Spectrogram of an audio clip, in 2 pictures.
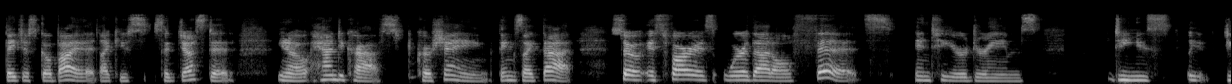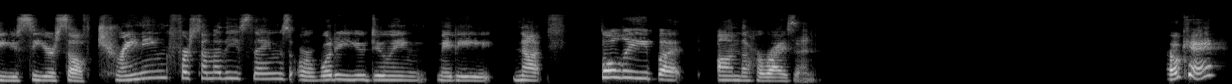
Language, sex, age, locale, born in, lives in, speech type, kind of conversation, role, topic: English, female, 55-59, en-US, United States, United States, conversation, podcast, host, How do your hopes and ambitions shape the way you plan for the future?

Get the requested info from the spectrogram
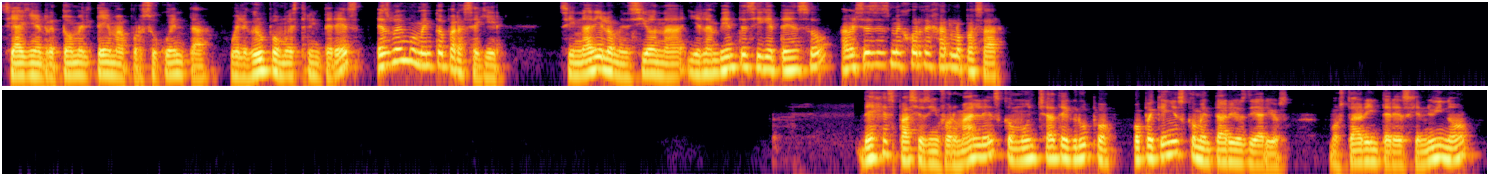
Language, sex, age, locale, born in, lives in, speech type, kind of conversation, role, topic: Spanish, male, 25-29, es-EC, Ecuador, Spain, read, expert-assistant, expert, ¿De qué manera poco convencional podríamos abordar los conflictos familiares para evitar los mismos malentendidos de siempre?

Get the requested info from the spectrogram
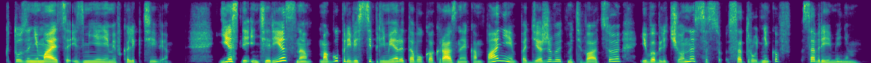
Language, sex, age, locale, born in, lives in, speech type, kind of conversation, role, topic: Russian, female, 40-44, ru-RU, Belarus, United States, read, expert-assistant, expert, Какими новыми способами можно вдохновлять людей заботиться о своём здоровье в современном мире?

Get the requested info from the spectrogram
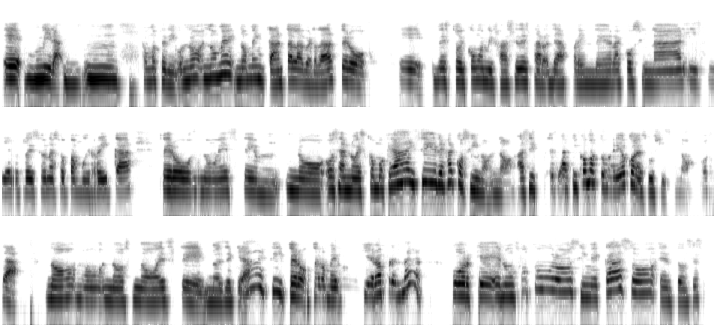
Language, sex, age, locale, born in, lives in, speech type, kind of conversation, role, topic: Spanish, female, 30-34, es-MX, Mexico, United States, conversation, unstructured, none, ¿Cuál es tu comida favorita y por qué te gusta tanto?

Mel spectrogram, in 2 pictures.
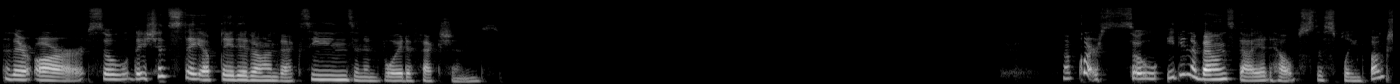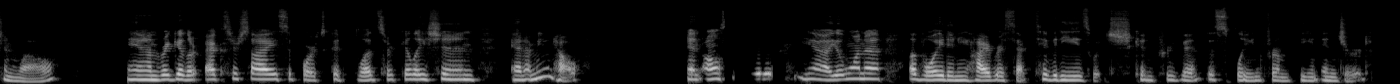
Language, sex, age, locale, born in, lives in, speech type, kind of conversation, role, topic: English, female, 45-49, en-US, United States, United States, read, expert-assistant, expert, What is the purpose of the spleen?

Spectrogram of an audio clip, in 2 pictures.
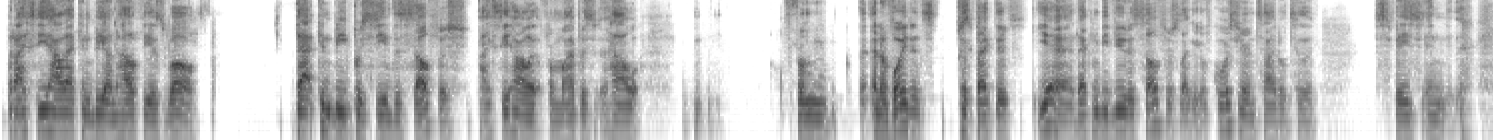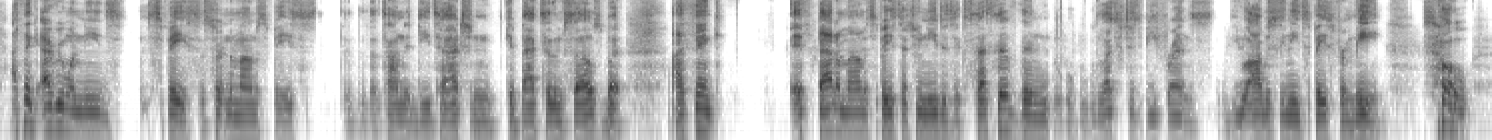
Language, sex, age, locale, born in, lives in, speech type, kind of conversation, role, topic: English, male, 30-34, en-US, United States, United States, conversation, unstructured, none, How can learning about our attachment styles help us build healthier relationships?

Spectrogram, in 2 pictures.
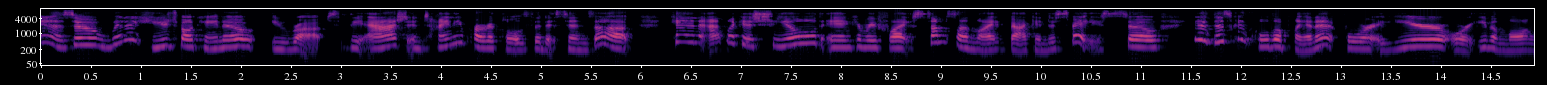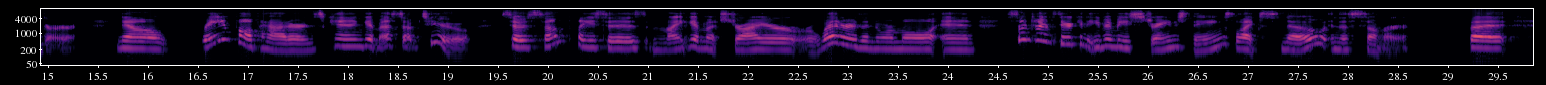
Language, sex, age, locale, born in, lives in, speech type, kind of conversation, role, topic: English, female, 45-49, en-US, United States, United States, read, expert-assistant, expert, Why does the sky appear blue during the day?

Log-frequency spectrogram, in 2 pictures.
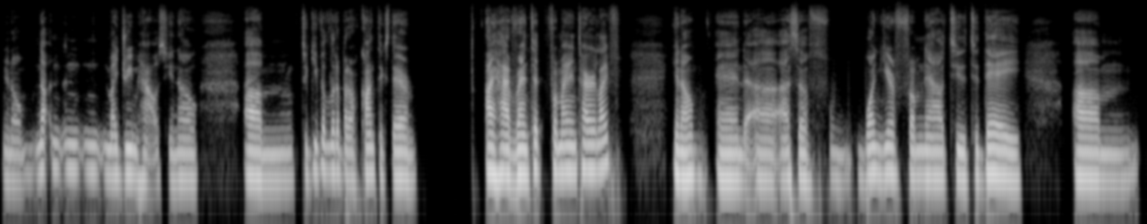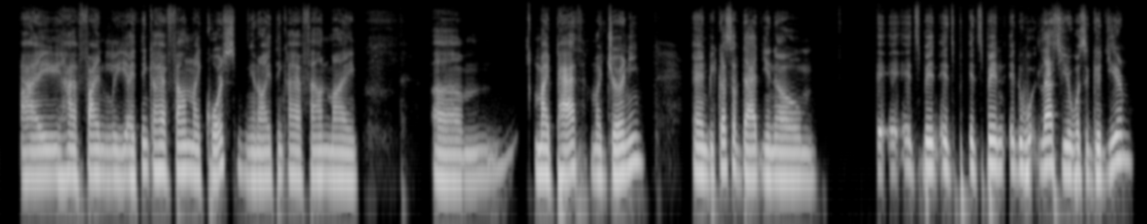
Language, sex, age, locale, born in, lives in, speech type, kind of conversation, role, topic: English, male, 30-34, en-US, United States, United States, conversation, unstructured, none, What is one thing you hope to be doing in five years?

